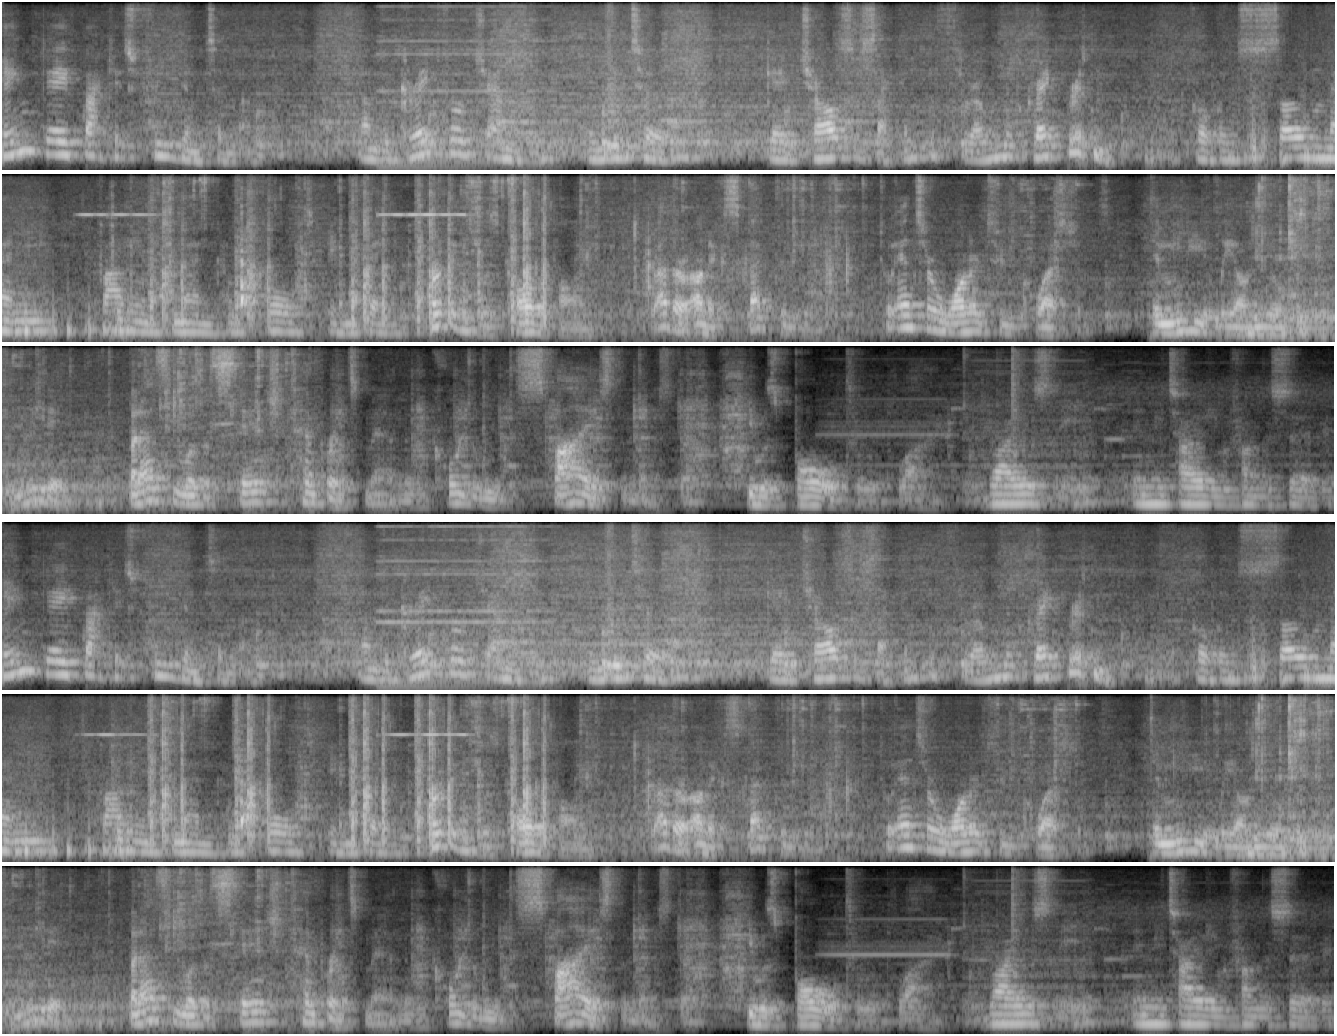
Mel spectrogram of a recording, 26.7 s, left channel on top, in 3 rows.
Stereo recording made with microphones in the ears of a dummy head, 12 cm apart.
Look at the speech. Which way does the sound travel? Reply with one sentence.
In this clip you hear the speech go from the left side to the right.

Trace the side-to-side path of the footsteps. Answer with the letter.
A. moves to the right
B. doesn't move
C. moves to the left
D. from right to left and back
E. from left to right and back
E.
